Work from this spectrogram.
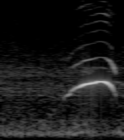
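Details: Baby monkey Momo crying loudly on rocks as his father leaves him; one short, high, tonal squeal that rises then arches down with bright overtones, lasting under half a second after a quiet stretch.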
